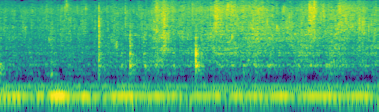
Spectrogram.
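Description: Chicken, onion and tomatoes sizzling in a pot as a wooden spoon stirs them, with a few short clicks, over a steady low hum.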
